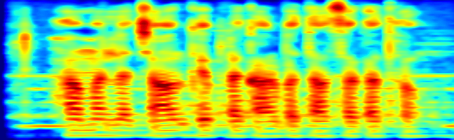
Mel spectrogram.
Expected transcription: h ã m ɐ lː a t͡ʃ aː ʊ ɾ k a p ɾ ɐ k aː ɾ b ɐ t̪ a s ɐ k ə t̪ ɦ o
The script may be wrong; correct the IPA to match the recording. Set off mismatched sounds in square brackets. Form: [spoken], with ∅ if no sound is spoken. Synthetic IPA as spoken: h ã m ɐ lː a t͡ʃ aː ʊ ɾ k [e] p ɾ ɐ k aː ɾ b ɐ t̪ a s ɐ k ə t̪ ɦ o

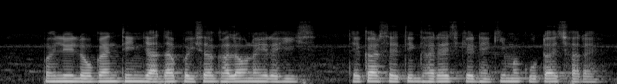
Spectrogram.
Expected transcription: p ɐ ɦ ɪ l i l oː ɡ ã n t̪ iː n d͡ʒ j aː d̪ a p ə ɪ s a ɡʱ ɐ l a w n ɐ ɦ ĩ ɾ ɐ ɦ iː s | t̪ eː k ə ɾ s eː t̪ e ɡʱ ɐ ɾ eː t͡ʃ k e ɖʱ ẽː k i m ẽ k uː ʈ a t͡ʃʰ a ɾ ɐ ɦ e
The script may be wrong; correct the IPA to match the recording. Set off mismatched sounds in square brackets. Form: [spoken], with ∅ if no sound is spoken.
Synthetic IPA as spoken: p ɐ ɦ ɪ l i l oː ɡ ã n t̪ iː n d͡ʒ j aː d̪ a p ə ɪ s a ɡʱ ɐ l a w n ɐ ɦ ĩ ɾ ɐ ɦ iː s | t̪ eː k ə ɾ s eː t̪ [i] ɡʱ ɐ ɾ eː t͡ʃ k e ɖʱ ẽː k i m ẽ k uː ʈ a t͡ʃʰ a ɾ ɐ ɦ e

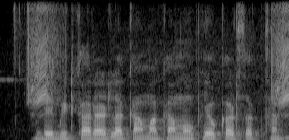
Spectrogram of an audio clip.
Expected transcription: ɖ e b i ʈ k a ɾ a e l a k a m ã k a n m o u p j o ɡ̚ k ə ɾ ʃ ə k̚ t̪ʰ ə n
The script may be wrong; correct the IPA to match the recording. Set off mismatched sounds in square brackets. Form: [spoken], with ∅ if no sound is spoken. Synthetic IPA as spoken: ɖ e b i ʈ k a ɾ a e l a k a m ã k a [∅] m o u p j o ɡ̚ k ə ɾ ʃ ə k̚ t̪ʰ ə n

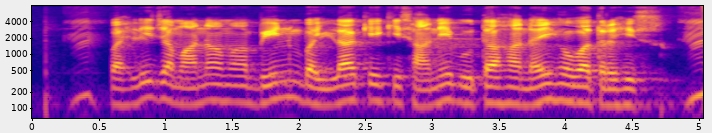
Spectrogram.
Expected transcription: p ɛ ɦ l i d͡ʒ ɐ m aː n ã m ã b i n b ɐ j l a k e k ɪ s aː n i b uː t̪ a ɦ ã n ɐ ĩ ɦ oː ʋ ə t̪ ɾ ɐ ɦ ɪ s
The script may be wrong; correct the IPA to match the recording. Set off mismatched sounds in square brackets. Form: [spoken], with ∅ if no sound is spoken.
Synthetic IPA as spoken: p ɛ ɦ l i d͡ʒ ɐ m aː n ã m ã b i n b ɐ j l a k e k ɪ s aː n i b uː t̪ a ɦ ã n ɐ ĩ ɦ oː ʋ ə t̪ ɾ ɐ ɦ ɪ s

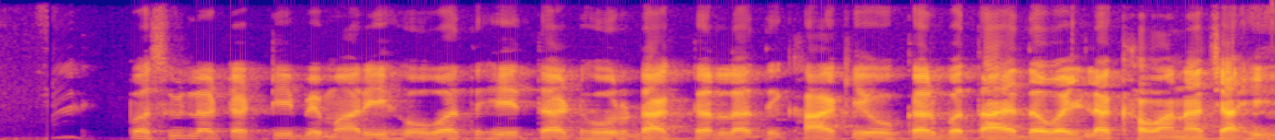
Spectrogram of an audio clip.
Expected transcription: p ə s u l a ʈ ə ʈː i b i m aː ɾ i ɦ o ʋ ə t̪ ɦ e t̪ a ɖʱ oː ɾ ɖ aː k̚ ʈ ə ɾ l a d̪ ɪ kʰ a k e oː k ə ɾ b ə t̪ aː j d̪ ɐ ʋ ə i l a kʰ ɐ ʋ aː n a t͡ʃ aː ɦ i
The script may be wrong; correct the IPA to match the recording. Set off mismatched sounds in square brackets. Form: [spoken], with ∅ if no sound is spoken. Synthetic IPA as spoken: p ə s u l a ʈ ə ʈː i b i m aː ɾ i ɦ o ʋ ə t̪ ɦ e t̪ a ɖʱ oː ɾ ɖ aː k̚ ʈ ə ɾ l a d̪ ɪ kʰ a k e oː k ə ɾ b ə t̪ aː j d̪ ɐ ʋ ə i l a kʰ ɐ ʋ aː n a t͡ʃ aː ɦ i

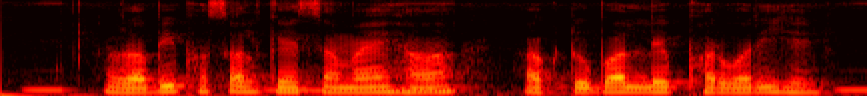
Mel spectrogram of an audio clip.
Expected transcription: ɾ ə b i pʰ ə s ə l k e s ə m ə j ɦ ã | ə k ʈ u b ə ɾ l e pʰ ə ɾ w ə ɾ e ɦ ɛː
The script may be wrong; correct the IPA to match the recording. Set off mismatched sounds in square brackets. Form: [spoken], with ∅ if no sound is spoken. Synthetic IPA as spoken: ɾ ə b i pʰ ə s ə l k e s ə m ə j ɦ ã | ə k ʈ u b ə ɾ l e pʰ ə ɾ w ə ɾ [i] ɦ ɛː

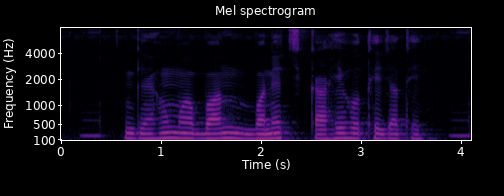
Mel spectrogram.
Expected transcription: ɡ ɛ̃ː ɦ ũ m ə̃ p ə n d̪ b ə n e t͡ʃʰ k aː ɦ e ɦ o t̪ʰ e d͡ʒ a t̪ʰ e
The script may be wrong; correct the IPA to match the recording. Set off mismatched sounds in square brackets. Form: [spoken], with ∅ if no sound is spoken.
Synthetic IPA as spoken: ɡ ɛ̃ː ɦ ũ m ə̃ [b] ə n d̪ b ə n e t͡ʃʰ k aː ɦ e ɦ o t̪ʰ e d͡ʒ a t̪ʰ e

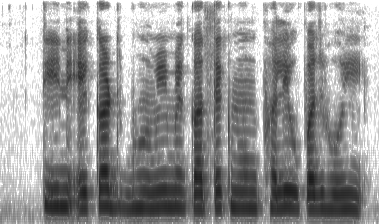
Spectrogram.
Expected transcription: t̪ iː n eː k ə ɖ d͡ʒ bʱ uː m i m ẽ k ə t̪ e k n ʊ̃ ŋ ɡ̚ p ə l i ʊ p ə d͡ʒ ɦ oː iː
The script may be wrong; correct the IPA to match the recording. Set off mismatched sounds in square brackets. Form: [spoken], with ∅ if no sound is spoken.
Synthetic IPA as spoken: t̪ iː n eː k ə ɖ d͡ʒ bʱ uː m i m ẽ k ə t̪ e k [m] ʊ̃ ŋ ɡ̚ [pʰ] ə l i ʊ p ə d͡ʒ ɦ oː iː

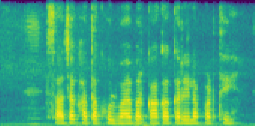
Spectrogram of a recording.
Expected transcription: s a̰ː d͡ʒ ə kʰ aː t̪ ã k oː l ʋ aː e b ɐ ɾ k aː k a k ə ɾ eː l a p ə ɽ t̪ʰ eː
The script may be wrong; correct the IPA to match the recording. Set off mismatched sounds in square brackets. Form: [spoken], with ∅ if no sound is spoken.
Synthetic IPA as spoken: s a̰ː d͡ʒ [a] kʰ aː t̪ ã [kʰ] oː l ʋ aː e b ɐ ɾ k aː k a k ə ɾ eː l a p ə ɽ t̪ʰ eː

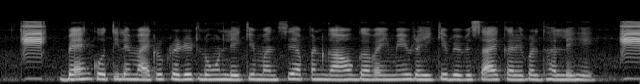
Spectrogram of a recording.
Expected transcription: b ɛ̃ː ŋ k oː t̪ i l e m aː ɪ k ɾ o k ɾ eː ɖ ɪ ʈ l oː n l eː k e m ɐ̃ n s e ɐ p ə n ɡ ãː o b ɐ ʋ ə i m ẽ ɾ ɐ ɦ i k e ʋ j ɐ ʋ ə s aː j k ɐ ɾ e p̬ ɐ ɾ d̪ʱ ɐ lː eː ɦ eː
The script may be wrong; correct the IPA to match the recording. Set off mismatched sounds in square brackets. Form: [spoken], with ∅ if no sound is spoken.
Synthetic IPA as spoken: b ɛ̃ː ŋ k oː t̪ i l e m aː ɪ k ɾ o k ɾ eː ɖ ɪ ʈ l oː n l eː k e m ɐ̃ n s e ɐ p ə n ɡ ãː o [ɡ] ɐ ʋ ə i m ẽ ɾ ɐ ɦ i k e ʋ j ɐ ʋ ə s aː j k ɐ ɾ e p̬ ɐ ɾ d̪ʱ ɐ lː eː ɦ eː

